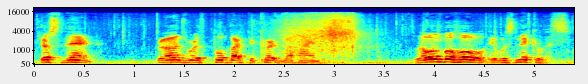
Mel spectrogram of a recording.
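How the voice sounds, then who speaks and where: A man's voice: on the high side, moderate pace, very noisy, close to an everyday voice. A man playing a wry, tough private detective in a noir audio drama, narrating and speaking in the first person. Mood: grim, tense. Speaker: lead actor and narrator.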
